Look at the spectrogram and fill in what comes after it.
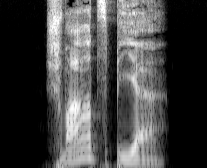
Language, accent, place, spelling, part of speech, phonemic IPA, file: German, Germany, Berlin, Schwarzbier, noun, /ˈʃvaʁt͡sˌbiːɐ̯/, De-Schwarzbier.ogg
- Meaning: black beer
